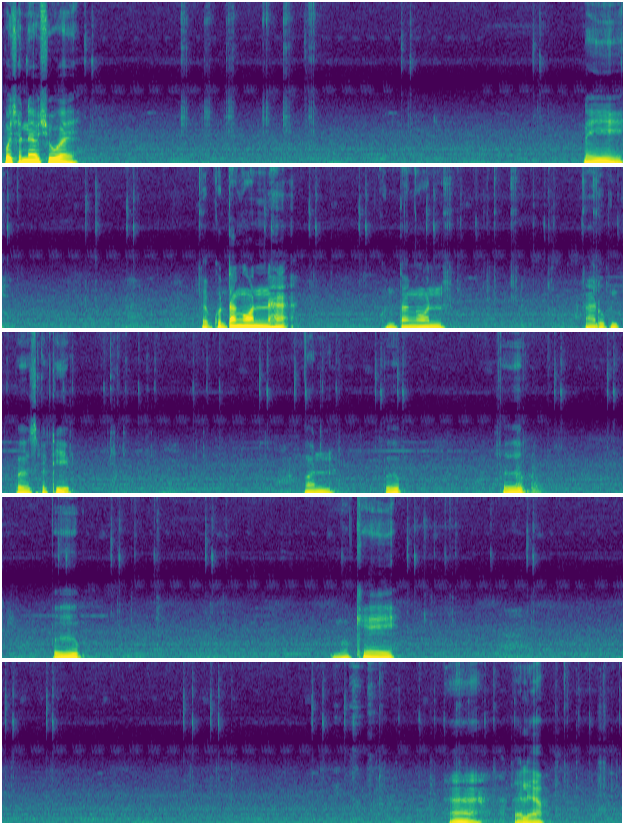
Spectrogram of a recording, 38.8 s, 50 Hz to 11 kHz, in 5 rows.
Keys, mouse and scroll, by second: 0.3 click, 1.1 click, 1.8 g, 5.4 r, 7.8 click, 8.0 g, 9.4 click, 9.6 g, 11.7 click, 12.3 click, 12.5 g, 13.3 scroll down 1, 13.5 shift+middle drag, 13.8-14.4 scroll up 1, 14.4-15.2 shift+middle drag, 15.2 scroll up 1, 15.4-16.0 shift+middle drag, 16.0 scroll up 1, 16.2-16.9 shift+middle drag, 16.9 scroll, 17.1-18.4 shift+middle drag, 18.4 g, 19.2 click, 19.6-19.9 middle drag, 19.9 g, 20.5 drag, 21.0 g, 23.2 click, 23.4 g, 24.7 click, 25.0-25.4 middle drag, 25.4 g, 26.1-28.0 middle drag, 28.0 g, 28.7-29.9 shift+middle drag, 29.9 drag, 30.2 g, 31.7 click, 32.2 g, 33.7 click, 34.0 g, 35.4 click, 35.8 scroll down 1, 36.0-36.7 middle drag, 36.7 scroll down 1, 36.9 middle click, 37.2 scroll up 1, 37.5 middle click, 38.0-38.8 scroll up 2, 38.3 shift+middle click.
